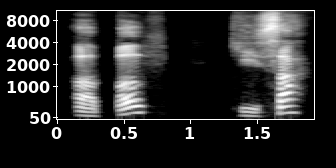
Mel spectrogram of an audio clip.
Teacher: you would like lilt your voice on the second syllable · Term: iambic foot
